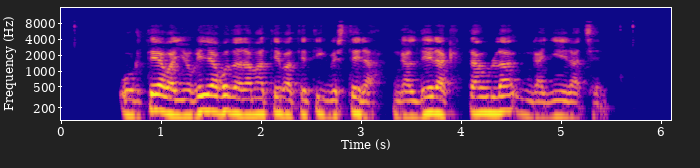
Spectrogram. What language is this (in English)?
Basque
